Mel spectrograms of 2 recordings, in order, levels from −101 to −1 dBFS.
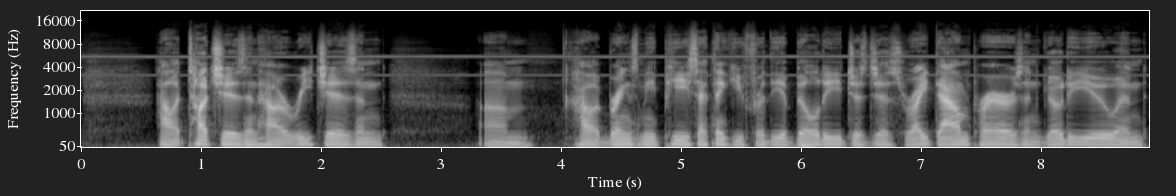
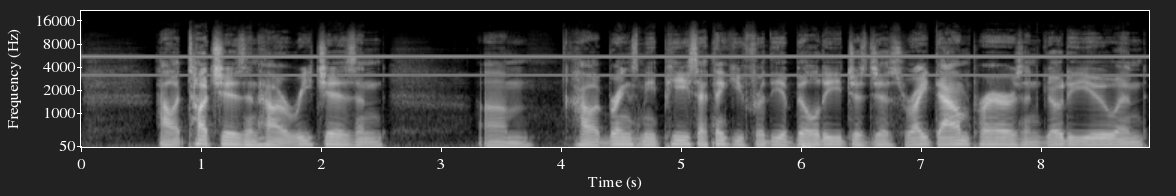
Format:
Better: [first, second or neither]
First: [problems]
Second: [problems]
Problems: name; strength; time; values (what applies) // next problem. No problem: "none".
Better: first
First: high-pitched whine; faint; throughout; 5.5 kHz, 25 dB below the speech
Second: high-pitched whine; loud; throughout; 5.5 kHz, 10 dB below the speech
